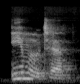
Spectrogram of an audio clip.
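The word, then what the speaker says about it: Imhotep: First, I'm going to get the name pronounced right. So we're going to get this name pronounced right. Emotep.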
